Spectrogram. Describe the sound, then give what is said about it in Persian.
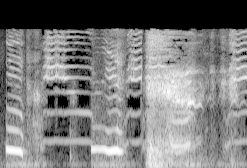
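A person's voice imitates a cat, giving a few drawn-out, nasal, high-pitched meows in quick succession, loud and clear. “میو میو میکنه”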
